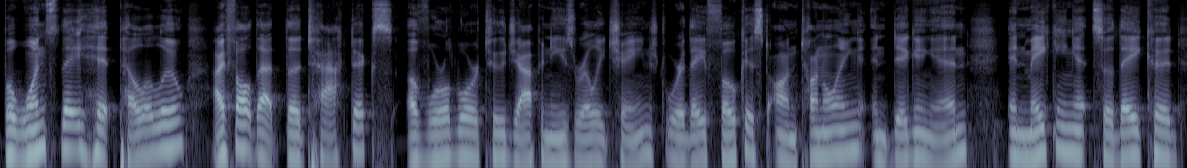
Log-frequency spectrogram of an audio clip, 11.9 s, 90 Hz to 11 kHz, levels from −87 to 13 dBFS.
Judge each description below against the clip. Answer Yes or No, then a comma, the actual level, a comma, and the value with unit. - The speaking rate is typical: Yes, average, 155 wpm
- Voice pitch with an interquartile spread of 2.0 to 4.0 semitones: Yes, average, 3.1 semitones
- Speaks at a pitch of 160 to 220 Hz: No, low, 125 Hz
